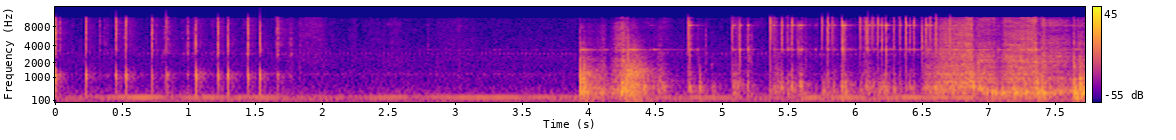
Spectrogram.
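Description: Long nails tap and scratch the rim and ribbed side of a small, hollow, empty yellow ribbed ceramic cup held close up. A quick run of bright, clinking taps gives way to a soft, quiet scrape. Louder rasping scratches then follow, mixed with more sharp taps over a faint steady low hum.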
